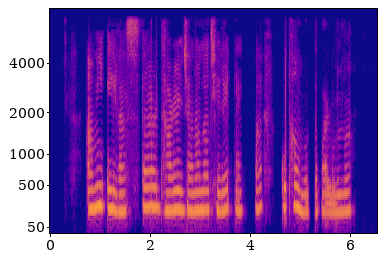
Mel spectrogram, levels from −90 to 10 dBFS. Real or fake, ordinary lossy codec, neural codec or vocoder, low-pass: fake; MP3, 48 kbps; codec, 16 kHz, 2 kbps, FreqCodec, smaller model; 7.2 kHz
